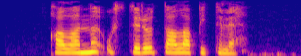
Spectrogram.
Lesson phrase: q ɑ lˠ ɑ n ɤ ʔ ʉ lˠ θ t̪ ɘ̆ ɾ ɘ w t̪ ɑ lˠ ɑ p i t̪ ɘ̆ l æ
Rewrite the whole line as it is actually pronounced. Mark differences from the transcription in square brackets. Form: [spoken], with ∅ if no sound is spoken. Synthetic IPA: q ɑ lˠ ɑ n ɤ ʔ ʉ [∅] θ t̪ ɘ̆ ɾ ɘ w t̪ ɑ lˠ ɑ p i t̪ ɘ̆ l æ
